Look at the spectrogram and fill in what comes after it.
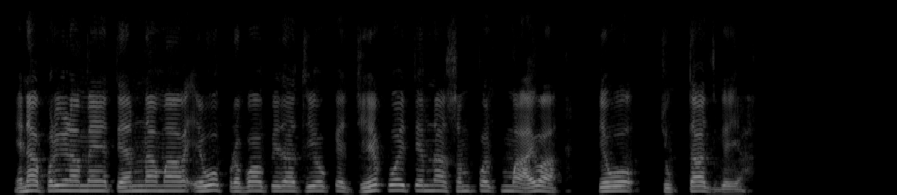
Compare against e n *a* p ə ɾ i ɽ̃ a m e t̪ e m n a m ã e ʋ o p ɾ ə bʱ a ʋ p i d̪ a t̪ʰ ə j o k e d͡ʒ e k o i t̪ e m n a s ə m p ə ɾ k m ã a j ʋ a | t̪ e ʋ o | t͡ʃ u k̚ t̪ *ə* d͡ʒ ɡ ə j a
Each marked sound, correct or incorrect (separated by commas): correct, incorrect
